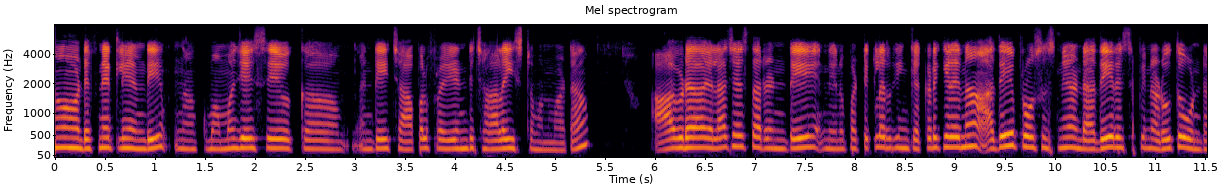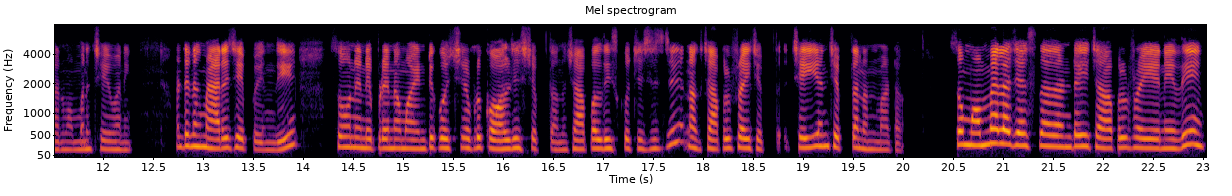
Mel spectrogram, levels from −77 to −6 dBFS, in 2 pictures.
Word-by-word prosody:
ఆ! - - +1 0.3
డెఫినెట్‌లీ 215 +1 +2
అండి. 200 +1 +3 0.3
నాకు 190 0 -11
మా 195 - -4
అమ్మ 205 +2 -4
జెసే 215 0 +4
ఒక 200 +1 -14 0.6
అంటే 190 +2 -3
ఈ - - -10
చాపల 185 +3 -3
ఫ్రై 200 -1 -4
అంటే 205 +2 -3
చాలా 195 +1 0
ఇష్టమన్మాట. 175 -5 -9 0.9
ఆవిడ 220 +3 +3 0.2
ఎలా 215 +2 0
చేస్తారంటే, 215 -4 +1 0.3
నేను 195 0 -5
పర్టిక్యులర్‌గా 215 +2 -2
ఇంకెక్కడికెళ్ళినా 225 +4 +1 0.2
అదే 240 +5 +3
ప్రాసెస్‌ని 225 -2 -1
అండ్ 210 -3 -1
అదే 205 +3 +5
రెసిపీ‌ని 225 -1 -7
అడుగుతుంటాను 200 -3 -1
మా 180 - -11
అమ్మని 185 +1 -7
చేయమని. 185 -3 -7 0.5
అంటే 245 +2 0
నాకు 250 -1 +2
మ్యారేజ్ 215 +2 +5
అయిపోయింది. 175 -1 -2 0.5
సో, 245 - -3
నేను 220 -1 +1
ఎప్పుడైనా 210 +1 -1
మా - - 0
ఇంటికొచ్చినప్పుడు 220 +1 -2
కాల్ 195 0 +3
చేసి 215 -3 -1
చెప్తాను 180 -2 -11
చాపలు 200 +1 0
తీసుకొచ్చేసేసి 205 - -5 0.2
నాకు 210 -5 0
చాపల 205 +2 +1
ఫ్రై 220 -1 +6
చెప్తా 190 - -15 0.2
చెయ్యి 225 +2 +5
అని 260 - -3
చెప్తాననమాట. 190 -6 -4 0.6
సో, - - +1
మా 275 - +4
అమ్మ 285 +3 +1
ఎలా 310 -1 +7
చేస్తదంటే 255 -2 +1
ఈ - - -8
చాపల 220 +1 0
ఫ్రై 220 -1 +2
అనేది 205 +8 +3
210 Hz, 155 wpm, -23 LUFS, 195-225 Hz, 0.9 s, ఎలా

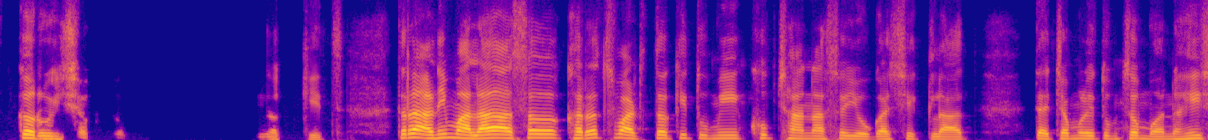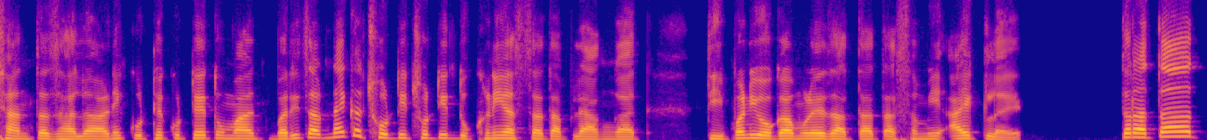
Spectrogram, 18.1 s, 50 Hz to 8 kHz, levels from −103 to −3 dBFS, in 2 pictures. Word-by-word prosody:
करूही 155 -7 +4
शकतो. - - -14 1.1
नक्कीच. 115 -3 -12 0.4
तर 205 - +3
आणि 205 -2 +8
मला 185 -4 +8
असं 205 +2 +4
खरंच 195 +3 0
वाटतं, 185 -2 +3
की 195 - -6
तुम्ही 175 0 -5
खूप 185 -2 -8
छान 160 -2 -1
असं 150 +2 -3
योगा 145 -3 -2
शिकलात, 135 -2 -4 0.5
त्याच्यामुळे 160 +1 -1
तुमचं 160 +1 -3
मनही 140 +3 -3
शांत 155 -3 -3
झालं. 145 -1 -2
आणि 145 +3 -1
कुठे-कुठे 170 +1 -5
तुम्हा 165 -2 -1 0.2
बरीच 175 +6 -2
अग 205 -2 +2
नाही 245 +3 -1
का 315 - -1
छोटी-छोटी 200 -3 -4
दुखणी 165 +1 -6
असतात 155 -2 -4
आपल्या 140 0 -2
अंगात, 130 0 -5 0.5
ती 155 -2 -4
पण 185 +1 +2
योगामुळे 155 -3 +2
जातात 145 -1 -2
असं 145 +1 -6
मी 150 +2 -7
ऐकलंय. 155 -8 -2 0.8
तर 235 - +3
आता 265 +5 +4
160 Hz, 140 wpm, -23 LUFS, 145-185 Hz, 1.1 s, आणि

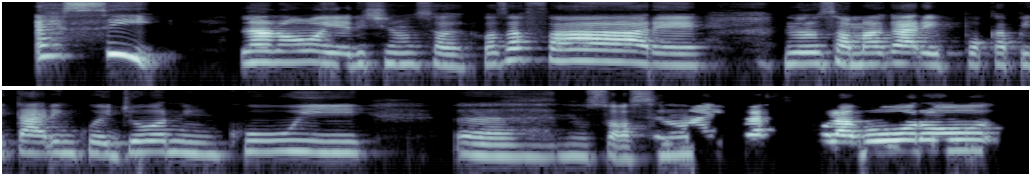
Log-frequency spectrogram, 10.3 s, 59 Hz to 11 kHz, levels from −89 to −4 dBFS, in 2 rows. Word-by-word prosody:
Eh 380 +1 +1
sì, 390 -4 +2 0.3
la 260 +1 +8
noia, 255 -3 0
dici: 235 +2 -8
"non 235 0 -8
so 230 -1 -6
che 210 -1 -7
cosa 235 +8 -3
fare", 270 -7 +4 0.4
non 235 0 -4
lo 240 - 0
so 240 0 -1
magari 230 -1 +3
può 225 -1 -10
capitare 225 -1 -3
in 220 -1 -9
quei 215 -2 -9
giorni 230 +2 -6
in 205 -2 -10
cui, 235 -1 -7 0.4
uhm, 185 -3 -7
non 185 0 -12
so, 175 -2 -5
se 165 +4 -10
non 195 - -6
hai 210 +1 -2
il - - -36
classico 230 0 -2
lavoro 250 +3 +3
230 Hz, 175 wpm, -23 LUFS, 220-250 Hz, 0.4 s, la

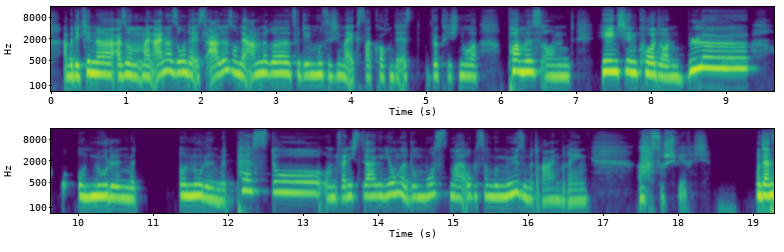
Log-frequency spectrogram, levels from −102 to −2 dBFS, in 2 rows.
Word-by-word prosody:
Aber 180 +1 0
die 185 -1 +4
Kinder 210 -1 +4
also 195 +1 +3
mein 180 -1 -1
einer 245 +4 +4
Sohn, 230 0 +2
der 200 - -1
isst 165 - -8
alles 245 +6 +2
und 220 -3 +1
der - - +1
andere, 220 +1 +1
für 205 0 -6
den 195 +1 -2
muss 200 0 -1
ich 185 0 -8
immer 175 -3 -3
extra 170 -1 -7
kochen, 175 +1 -8
der 170 - -9
isst 175 -1 -10 0.2
wirklich 180 +1 -8
nur 185 -1 -4 0.4
Pommes 240 -2 +5
und 180 0 -5 0.3
Hähnchen, 240 -1 +5
Cordon 180 -7 +1
Bleu 295 +2 +5 0.5
u 430 - -14
und 200 -1 0
Nudeln 195 -3 +2
mit 170 0 -7 0.5
und 215 -1 +2
Nudeln 190 -6 +1
mit 150 0 -13
Pesto. 265 -3 -3
Und 190 -5 -8
wenn 190 +1 -3
ich 200 -1 -7
sage: 210 0 -2
„Junge, 225 -1 -1
du 195 +2 -7
musst 225 +4 -6
mal 195 -2 -5
Obst 210 0 -8
und 200 -1 -3
Gemüse 205 +2 0
mit 170 -3 -10
rein 160 +1 -8
bringen“, 155 +2 -11 0.6
ach, - - -5
so - - -10
schwierig. 470 +1 -9 0.6
Und 215 -1 +5
dann 215 +1 +9
205 Hz, 175 wpm, -22 LUFS, 185-235 Hz, 0.6 s, dann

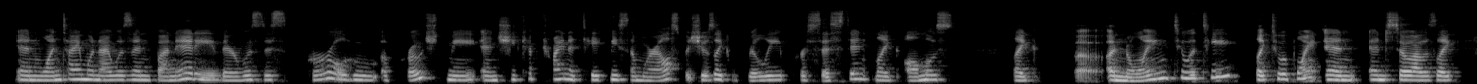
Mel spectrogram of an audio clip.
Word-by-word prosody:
And 200 -2 +1
one 195 +2 +3
time 230 +1 +3
when 220 -2 +4
I 200 - +1
was 205 +1 -1
in 205 -1 +2
Paneri, 220 +4 0
there 185 -1 -1
was 210 +2 -2
this 210 0 -5 0.2
girl 230 +3 0
who 205 -3 0
approached 210 +9 -4
me 205 0 0
and 195 -1 -1
she 200 +3 -3
kept 245 +3 -11
tryna 235 -3 +1
take 205 -1 -2
me 220 - +4
somewhere 190 -4 -3
else, 240 +7 -3
but - - -6
she 210 - +1
was, 200 - -2
like, 220 -2 +2 0.2
really 200 +3 0
persistent, 200 +5 -3
like 185 -1 -3
almost, 215 +4 0 0.6
like, 180 -1 -2 0.3
uh, 320 -2 -3
annoying 205 - +4
to 290 0 +1
a 290 - +4
tee, 355 +7 0
like, 210 -1 +3
to 245 +4 +1
a - - 0
point, 265 +3 0
and 205 -2 +4
and 215 -1 +4
so 210 -1 +4
I 195 - +4
was 195 +1 -1
like, 195 -1 +1
210 Hz, 190 wpm, -25 LUFS, 195-230 Hz, 0.6 s, when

